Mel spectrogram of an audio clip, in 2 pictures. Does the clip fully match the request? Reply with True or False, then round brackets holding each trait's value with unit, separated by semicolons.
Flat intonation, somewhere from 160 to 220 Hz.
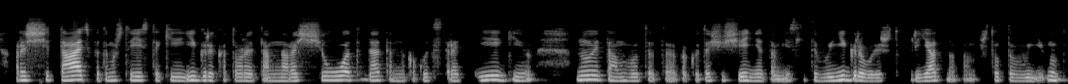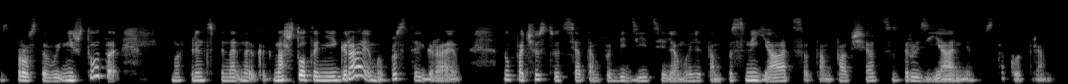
False (3.1 semitones; 185 Hz)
